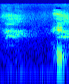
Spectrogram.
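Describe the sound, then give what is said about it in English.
A bird call, a single short harsh caw like a crow's, bursts out loudly near the end of an otherwise quiet stretch with low background hum. “There's a bird chirping in the background. It's like, I feel like every time I'm talking, he just chirps.”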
